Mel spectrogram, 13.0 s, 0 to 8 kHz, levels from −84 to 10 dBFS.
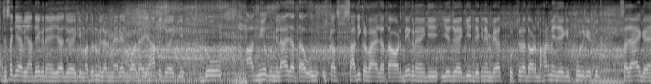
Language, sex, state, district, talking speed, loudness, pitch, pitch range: Hindi, male, Bihar, Gaya, 265 wpm, -17 LUFS, 150 Hz, 140-155 Hz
